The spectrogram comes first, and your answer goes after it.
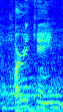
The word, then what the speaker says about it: Hurricane: too I'm at Costa in the town spelled hurricane but pronounced Hurrican that's what the locals told me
